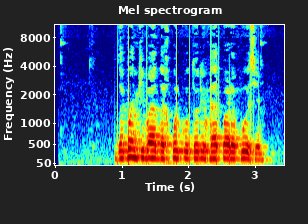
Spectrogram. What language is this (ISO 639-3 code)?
pus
